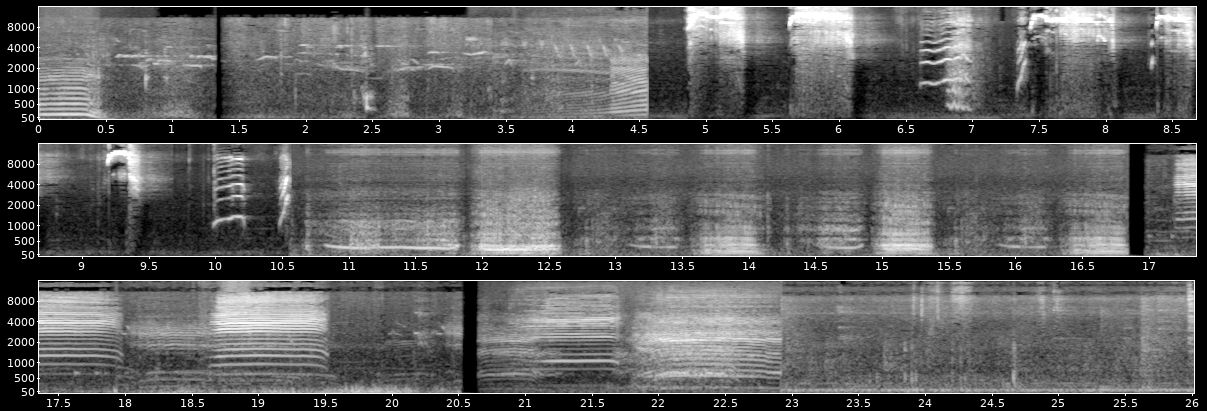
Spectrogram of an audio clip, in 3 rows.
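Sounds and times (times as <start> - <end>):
high wavering animal calls: 4.9 - 10.6.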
